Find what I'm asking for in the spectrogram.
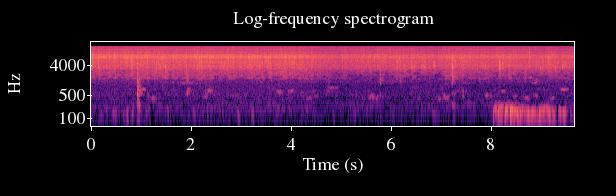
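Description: Mandeli fish frying in oil, Malvani style: a steady, bright sizzle throughout with faint scattered pops and a low rumble near the end, close and constant, without speech.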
